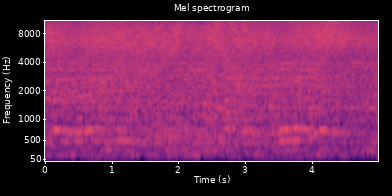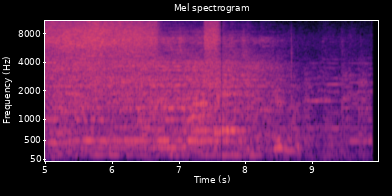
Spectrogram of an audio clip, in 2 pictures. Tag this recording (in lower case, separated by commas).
music, speech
